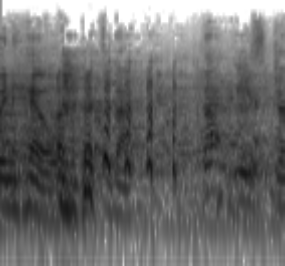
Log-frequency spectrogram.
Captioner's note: laughing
